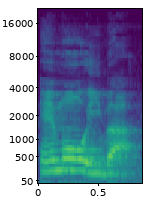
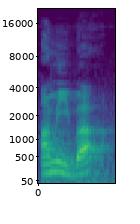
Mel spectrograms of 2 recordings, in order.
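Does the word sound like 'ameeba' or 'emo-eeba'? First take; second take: emo-eeba; ameeba. First: It is said in four syllables, like e-mo-ee-ba. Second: It is said in three syllables, like a-mee-ba. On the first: It is a spelling aid, not everyday speech. "ये तरीका है ताकि spelling गलत ना हो" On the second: It is the usual everyday pronunciation. "जिसे अमीबा बोलते हो"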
